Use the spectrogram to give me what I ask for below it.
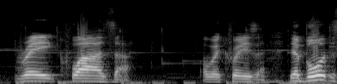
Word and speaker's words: Rayquaza: No, Rayquaza. That's the way I pronounce it.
